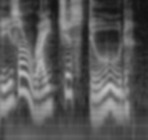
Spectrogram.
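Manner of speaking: put-on slow, unhurried Chicago accent. Quoting her line from the John Hughes movie in a Chicago accent. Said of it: "with her like Chicago accent".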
